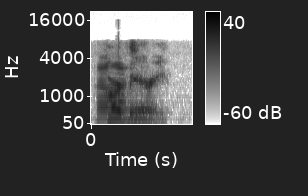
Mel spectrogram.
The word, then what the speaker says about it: Carbary: Carbary.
